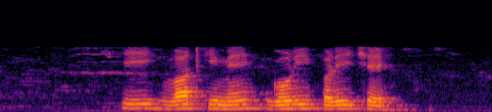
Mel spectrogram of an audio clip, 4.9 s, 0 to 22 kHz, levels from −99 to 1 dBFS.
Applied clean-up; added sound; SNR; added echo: none; none; none; none.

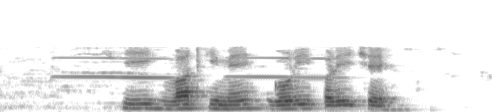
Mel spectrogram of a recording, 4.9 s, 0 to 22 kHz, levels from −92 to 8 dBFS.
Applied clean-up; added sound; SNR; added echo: classical method log-MMSE.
